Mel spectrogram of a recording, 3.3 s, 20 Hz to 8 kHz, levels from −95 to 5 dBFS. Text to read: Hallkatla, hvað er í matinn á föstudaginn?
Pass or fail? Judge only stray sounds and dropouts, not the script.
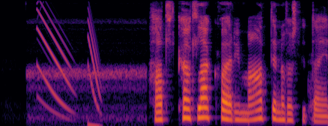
fail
